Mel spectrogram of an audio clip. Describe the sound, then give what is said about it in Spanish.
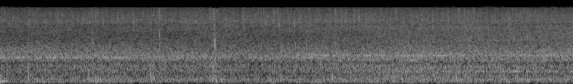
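Steady, dense hiss of rain falling on a street in London, loud and constant throughout, with a low rumble of idling car engines and traffic underneath. No one speaks. “Típico, lloviendo en Londres.”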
